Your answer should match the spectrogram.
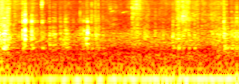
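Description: A few soft, irregular footsteps and scuffs on gravel and dry leaves, with light handling of a small plastic heater, over a steady low hum.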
